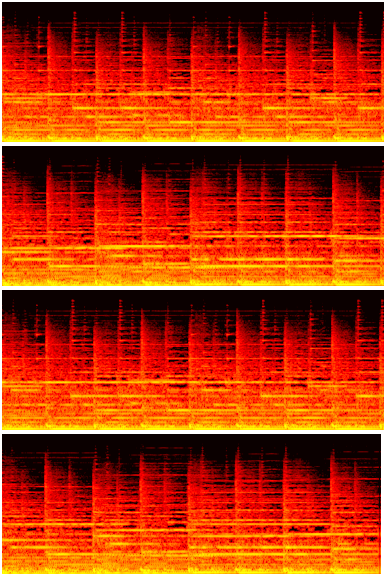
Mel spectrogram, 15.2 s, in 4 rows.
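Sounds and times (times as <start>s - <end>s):
big win music loop: 0.0s - 15.2s.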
